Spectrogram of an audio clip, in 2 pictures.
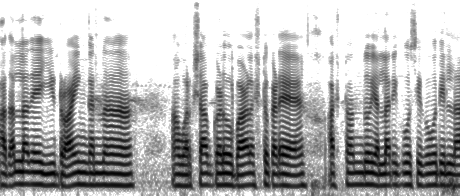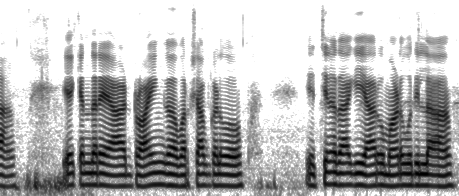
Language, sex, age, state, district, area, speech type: Kannada, male, 45-60, Karnataka, Bangalore Rural, rural, spontaneous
